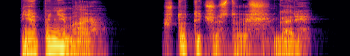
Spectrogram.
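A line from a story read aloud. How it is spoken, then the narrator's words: Very quiet. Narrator (Russian): очень тихо произнес Дамблдор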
